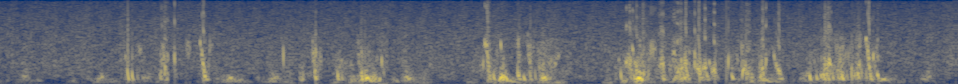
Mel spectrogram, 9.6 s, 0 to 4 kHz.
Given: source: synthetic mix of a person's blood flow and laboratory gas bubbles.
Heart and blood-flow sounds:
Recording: Doppler ultrasound of blood flow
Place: precordium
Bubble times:
1.24-1.45 s: bubbles
1.61-1.81 s: bubbles
1.86-1.95 s: bubbles
1.99-2.16 s: bubbles
2.82-2.90 s: bubbles
3.00-3.09 s: bubbles
3.12-3.25 s: bubbles
3.36-3.48 s: bubbles
3.58-3.90 s: bubbles
4.83-5.10 s: bubbles
5.17-5.64 s: bubbles
6.17-7.22 s: bubbles
7.29-7.89 s: bubbles
8.08-8.85 s: bubbles
From the record:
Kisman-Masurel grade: 332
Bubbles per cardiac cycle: rolling drumbeat, 9 or more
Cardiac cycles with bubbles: 50 to 99%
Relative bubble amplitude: moderate (0.250 to 0.450)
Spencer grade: 3 (all of the cardiac periods contain showers or single bubble signals, but not dominating or overriding the cardiac motion signals)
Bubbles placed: anywhere in the cardiac cycle

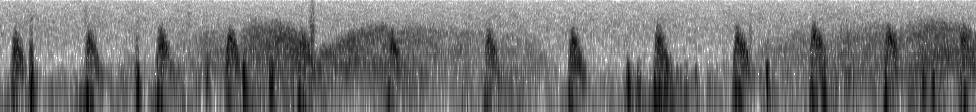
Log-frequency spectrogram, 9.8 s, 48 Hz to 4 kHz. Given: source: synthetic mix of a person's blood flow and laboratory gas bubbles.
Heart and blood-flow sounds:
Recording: Doppler ultrasound of blood flow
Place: subclavian vein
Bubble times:
no bubbles
From the record:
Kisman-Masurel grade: 000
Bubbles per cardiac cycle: 0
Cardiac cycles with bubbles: 0%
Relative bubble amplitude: no bubbles discernible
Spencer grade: 0 (complete lack of bubble signals)

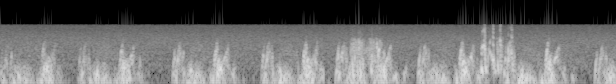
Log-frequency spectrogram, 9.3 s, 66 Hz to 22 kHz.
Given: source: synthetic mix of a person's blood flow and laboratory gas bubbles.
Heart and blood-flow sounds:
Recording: Doppler ultrasound of blood flow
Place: precordium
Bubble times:
5.24-5.79 s: bubbles
7.20-7.74 s: bubbles
From the record:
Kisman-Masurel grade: 222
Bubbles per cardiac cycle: several, 3 to 8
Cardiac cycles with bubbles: 10 to 50%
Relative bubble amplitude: moderate (0.250 to 0.450)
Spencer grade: 2 (many but less than half of the cardiac periods contain bubble signals, singularly or in groups)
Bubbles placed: anywhere in the cardiac cycle

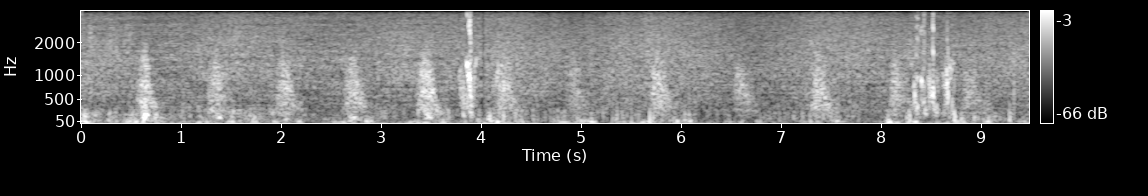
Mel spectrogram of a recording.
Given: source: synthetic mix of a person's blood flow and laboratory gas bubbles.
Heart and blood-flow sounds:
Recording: Doppler ultrasound of blood flow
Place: subclavian vein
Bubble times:
3.77-3.96 s: bubbles
4.13-4.18 s: bubbles
8.29-8.78 s: bubbles
From the record:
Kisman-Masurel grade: 211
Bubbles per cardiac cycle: several, 3 to 8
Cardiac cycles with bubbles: 1 to 10%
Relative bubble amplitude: barely perceptible (0.100 to 0.250)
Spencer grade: 1 (occasional bubble signal discernible with the cardiac motion signal, with majority of cardiac periods free of bubbles)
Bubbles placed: anywhere in the cardiac cycle

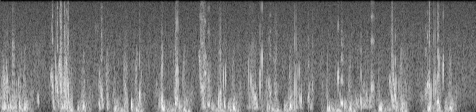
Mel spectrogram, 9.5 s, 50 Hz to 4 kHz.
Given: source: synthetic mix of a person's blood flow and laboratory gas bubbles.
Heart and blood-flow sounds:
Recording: Doppler ultrasound of blood flow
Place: precordium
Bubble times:
0.00-0.45 s: bubbles
0.72-0.81 s: bubbles
0.98-1.48 s: bubbles
1.89-2.20 s: bubbles
2.46-2.57 s: bubbles
2.75-2.84 s: bubbles
3.16-3.32 s: bubbles
3.46-3.59 s: bubbles
3.96-4.23 s: bubbles
4.35-4.56 s: bubbles
4.93-5.29 s: bubbles
5.35-5.62 s: bubbles
5.85-6.07 s: bubbles
6.15-6.28 s: bubbles
6.73-6.90 s: bubbles
7.10-7.50 s: bubbles
7.75-8.16 s: bubbles
8.39-8.89 s: bubbles
From the record:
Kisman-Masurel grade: 242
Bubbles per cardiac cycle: several, 3 to 8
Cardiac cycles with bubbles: 100%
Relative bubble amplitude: moderate (0.250 to 0.450)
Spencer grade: 3 (all of the cardiac periods contain showers or single bubble signals, but not dominating or overriding the cardiac motion signals)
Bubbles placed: only in the low amplitude regions of the cardiac cycle

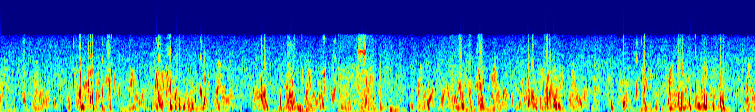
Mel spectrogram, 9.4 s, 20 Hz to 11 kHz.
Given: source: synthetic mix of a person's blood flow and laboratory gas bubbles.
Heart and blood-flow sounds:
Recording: Doppler ultrasound of blood flow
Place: precordium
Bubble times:
0.00-0.22 s: bubbles
0.26-0.33 s: bubbles
0.66-0.72 s: bubbles
0.81-1.50 s: bubbles
1.80-2.65 s: bubbles
2.88-2.96 s: bubbles
3.17-3.38 s: bubbles
3.47-3.81 s: bubbles
3.96-4.81 s: bubbles
5.11-5.20 s: bubbles
5.31-5.40 s: bubbles
5.61-6.13 s: bubbles
6.38-6.43 s: bubbles
6.55-7.06 s: bubbles
7.39-7.47 s: bubbles
7.58-7.69 s: bubbles
7.75-7.90 s: bubbles
7.92-8.25 s: bubbles
8.44-9.09 s: bubbles
From the record:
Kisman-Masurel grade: 343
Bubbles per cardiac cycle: rolling drumbeat, 9 or more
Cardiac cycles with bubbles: 100%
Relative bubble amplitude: loud (0.450 to 0.775)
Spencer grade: 3 (all of the cardiac periods contain showers or single bubble signals, but not dominating or overriding the cardiac motion signals)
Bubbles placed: only in the low amplitude regions of the cardiac cycle

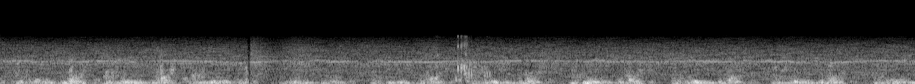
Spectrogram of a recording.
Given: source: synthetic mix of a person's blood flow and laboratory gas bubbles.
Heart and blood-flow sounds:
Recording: Doppler ultrasound of blood flow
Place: precordium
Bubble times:
4.33-4.40 s: bubbles
4.52-4.94 s: bubbles
From the record:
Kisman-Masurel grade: 212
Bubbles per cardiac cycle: several, 3 to 8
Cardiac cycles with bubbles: 1 to 10%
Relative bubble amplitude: moderate (0.250 to 0.450)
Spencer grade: 1 (occasional bubble signal discernible with the cardiac motion signal, with majority of cardiac periods free of bubbles)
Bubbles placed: anywhere in the cardiac cycle

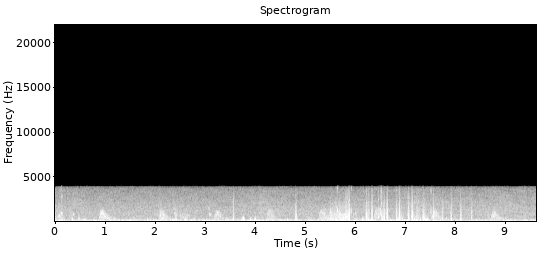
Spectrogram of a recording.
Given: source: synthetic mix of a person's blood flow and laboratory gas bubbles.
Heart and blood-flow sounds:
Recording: Doppler ultrasound of blood flow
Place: subclavian vein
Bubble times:
0.00-0.18 s: bubbles
0.36-0.65 s: bubbles
2.37-2.71 s: bubbles
3.06-3.16 s: bubbles
5.62-5.68 s: bubbles
5.90-6.05 s: bubbles
6.39-6.65 s: bubbles
6.91-7.12 s: bubbles
7.15-7.58 s: bubbles
From the record:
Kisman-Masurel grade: 222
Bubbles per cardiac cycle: several, 3 to 8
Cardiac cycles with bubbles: 10 to 50%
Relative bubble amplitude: moderate (0.250 to 0.450)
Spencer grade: 2 (many but less than half of the cardiac periods contain bubble signals, singularly or in groups)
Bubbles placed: anywhere in the cardiac cycle

